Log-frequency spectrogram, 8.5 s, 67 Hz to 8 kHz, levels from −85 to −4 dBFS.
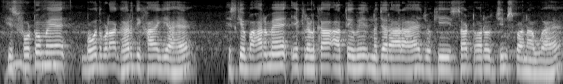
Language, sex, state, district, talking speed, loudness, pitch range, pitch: Hindi, male, Jharkhand, Deoghar, 190 wpm, -18 LUFS, 155-170 Hz, 160 Hz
